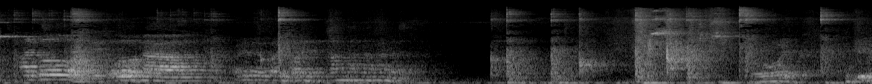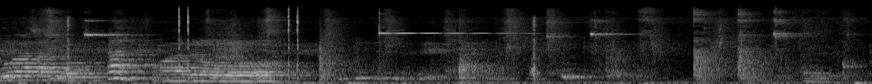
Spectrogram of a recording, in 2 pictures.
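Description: A ping pong ball clicks against paddles and the table.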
